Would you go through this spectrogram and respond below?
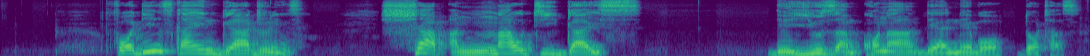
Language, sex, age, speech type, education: Nigerian Pidgin, male, 30-45, spontaneous, tertiary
